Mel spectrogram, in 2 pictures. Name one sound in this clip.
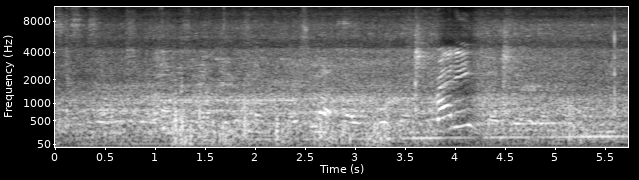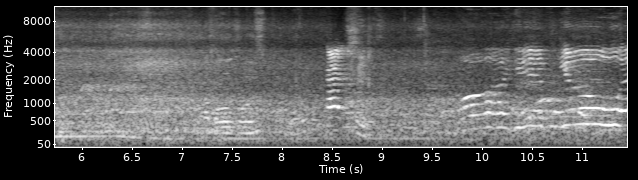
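Young men talk and call out nearby outdoors.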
